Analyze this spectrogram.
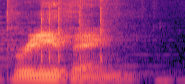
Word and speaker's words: breathing: the first language they they have a problem pronouncing the th sound in breathing so when she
